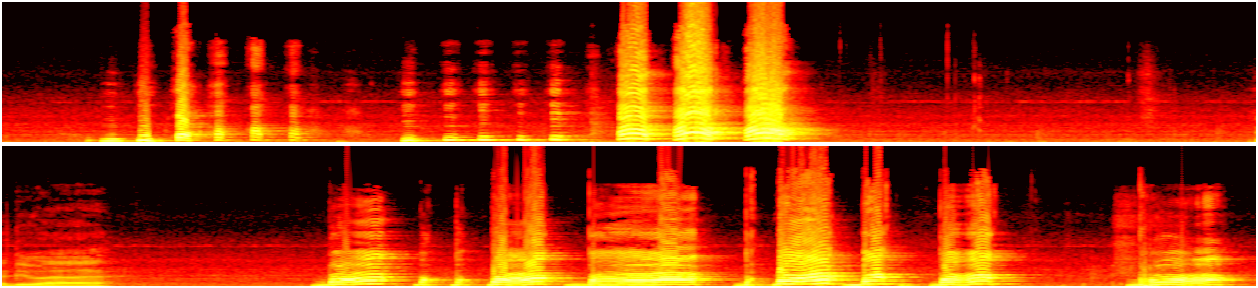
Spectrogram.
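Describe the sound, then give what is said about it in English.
A person vocally imitates a chicken with a series of loud clucks and squawky bursts, coming in choppy rhythmic runs with short pauses between them. “I do chicken noise.”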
